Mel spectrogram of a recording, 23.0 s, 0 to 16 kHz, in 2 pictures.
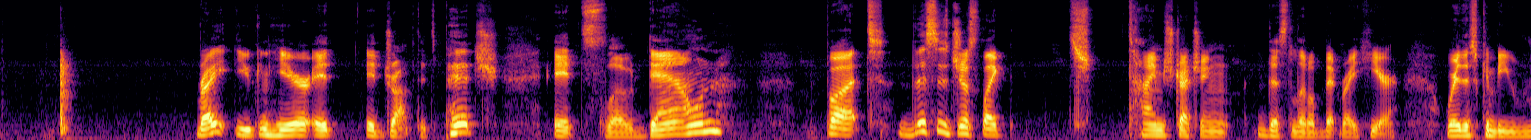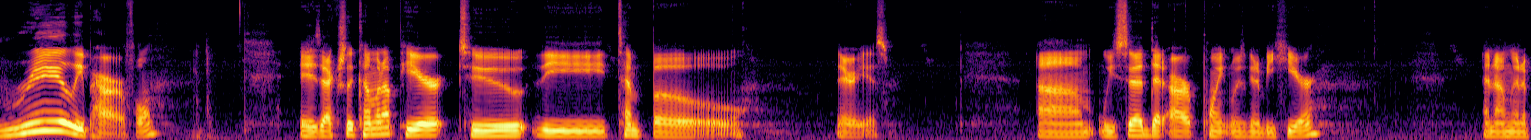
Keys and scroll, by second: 11.1 super+z, 13.0 super+z.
